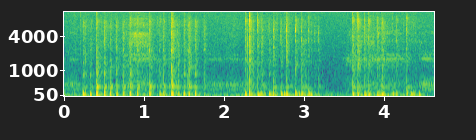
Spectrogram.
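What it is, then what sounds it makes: Padel ball tube tapped. Fingertips quickly tap a hollow black cylindrical padel ball tube with a metal lid, held close to the mic. Three bursts of rapid, dull, low, hollow thuds are heard, each short and dry with very little ring, separated by brief quiet gaps.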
